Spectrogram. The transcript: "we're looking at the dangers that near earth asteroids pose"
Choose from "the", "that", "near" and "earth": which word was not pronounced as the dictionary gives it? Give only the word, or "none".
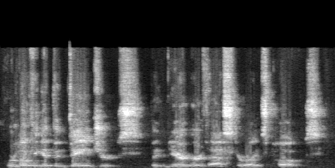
none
